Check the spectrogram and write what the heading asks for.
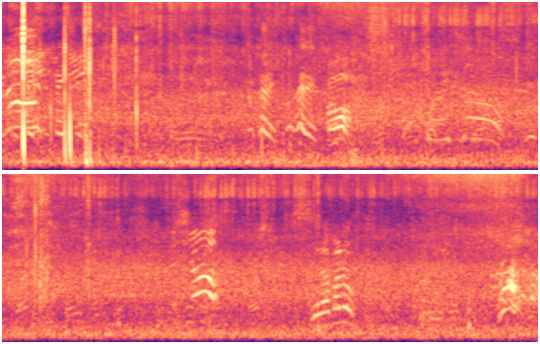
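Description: Distant shouts and calls from a youth soccer field over steady wind noise on the microphone. A few sharp knocks about a second in are the loudest sounds.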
